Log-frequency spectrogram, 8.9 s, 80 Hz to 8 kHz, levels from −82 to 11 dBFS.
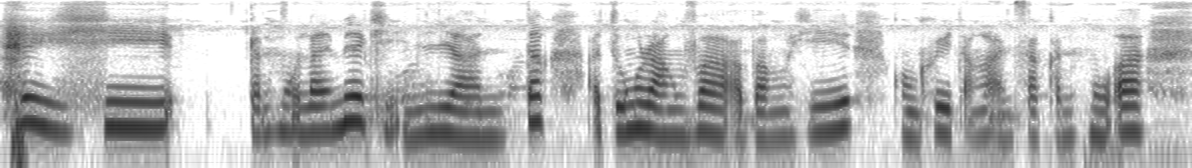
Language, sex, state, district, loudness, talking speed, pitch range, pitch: Mizo, female, Mizoram, Aizawl, -17 LUFS, 155 wpm, 190-235 Hz, 215 Hz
